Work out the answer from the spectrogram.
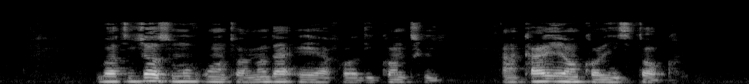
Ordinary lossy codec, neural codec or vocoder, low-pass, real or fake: MP3, 32 kbps; none; 7.2 kHz; real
